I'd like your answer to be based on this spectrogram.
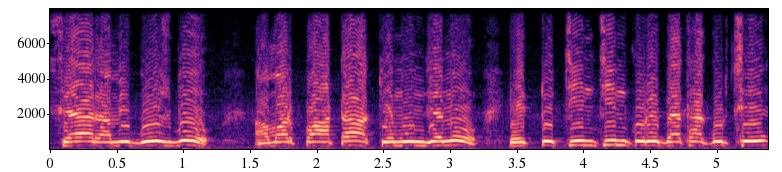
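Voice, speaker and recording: Guy doing a super high cartoon schoolkid, cheeky excuse-maker, bit of noise behind. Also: flat delivery, normal speed, a bit bright, poor audio. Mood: whiny, pleading. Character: cheeky male schoolboy full of silly excuses. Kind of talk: comedy cartoon dialogue.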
